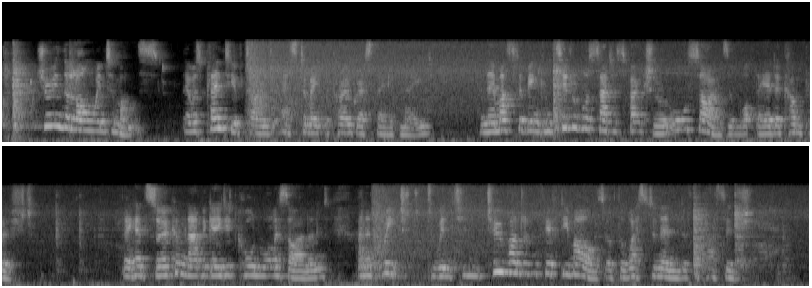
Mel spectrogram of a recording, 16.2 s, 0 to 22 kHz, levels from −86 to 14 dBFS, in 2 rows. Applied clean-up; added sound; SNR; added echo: none; Hiss; 9 dB; none.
